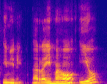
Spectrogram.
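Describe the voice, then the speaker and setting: Speaking in a mid-range voice with huge pitch swings, an Italian teacher takes his grammar class step by step, patiently repeating the answers students give. He's unhurried with a darkish tone, and the recording sounds dull and lo-fi.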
